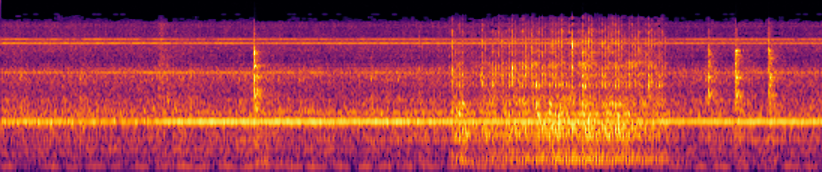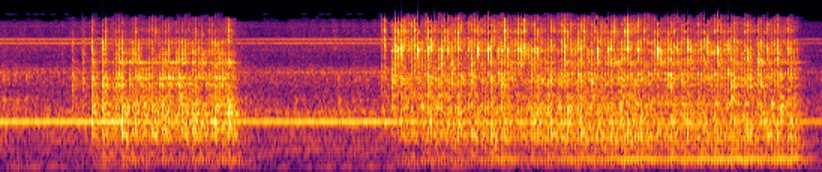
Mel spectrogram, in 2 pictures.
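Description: Wood lathe running with a steady motor hum and whine. A turning tool cuts into a spinning square wood block in three bursts: about three seconds in, about six seconds in, and from about eight seconds on. These are the first roughing cuts on a square blank.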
